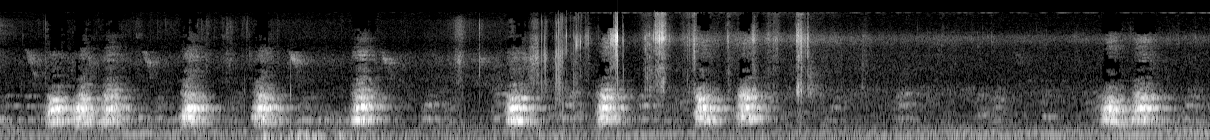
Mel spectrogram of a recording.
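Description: Young puppies yelping in a run of short, high cries, about a dozen in the first eight seconds and one more near the end.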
